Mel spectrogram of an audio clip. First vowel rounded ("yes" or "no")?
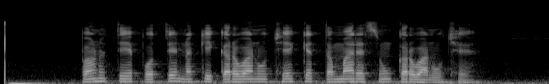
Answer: no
